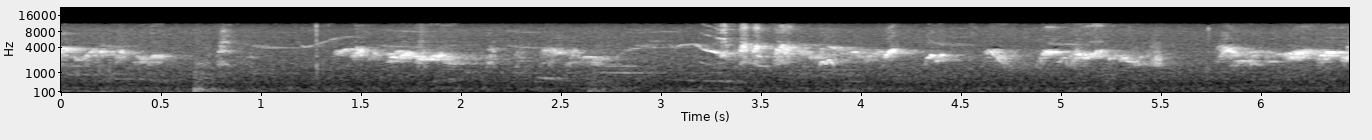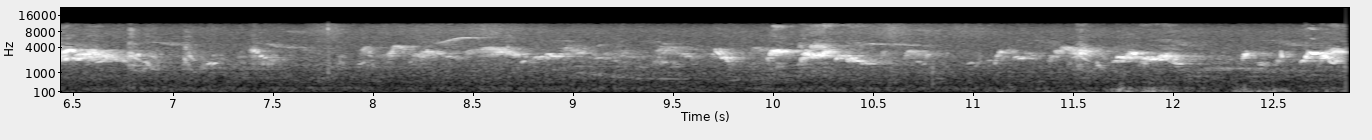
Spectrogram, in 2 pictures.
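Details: Caged red-whiskered bulbul kept as a decoy bird: lively, rapid chattering warbles in bursts every couple of seconds, bright and scratchy, with faint knocks in the background.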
